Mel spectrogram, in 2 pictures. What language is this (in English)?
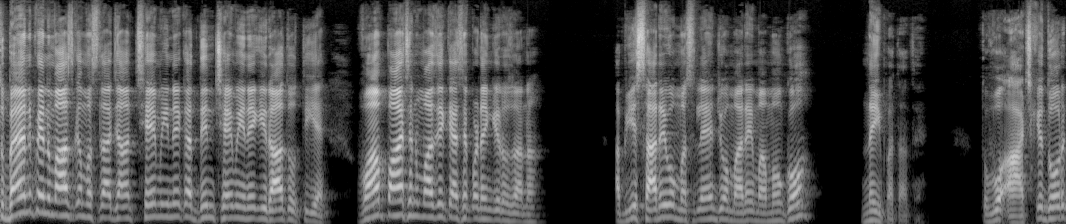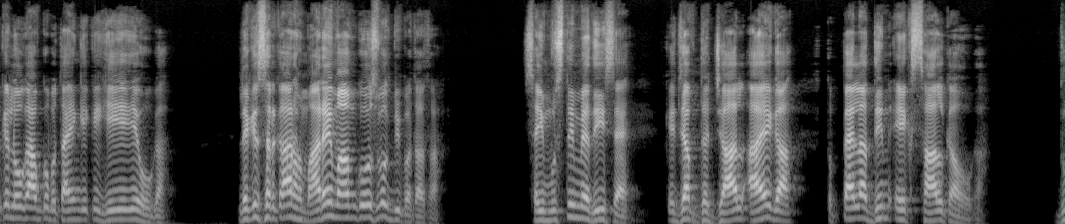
Urdu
